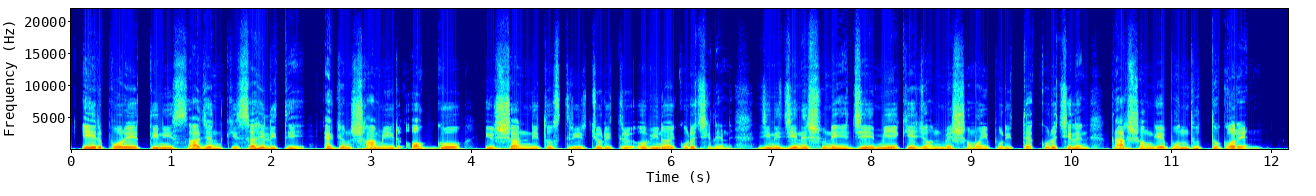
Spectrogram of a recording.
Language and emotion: Bengali, neutral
